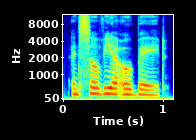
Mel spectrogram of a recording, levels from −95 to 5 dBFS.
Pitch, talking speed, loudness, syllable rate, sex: 205 Hz, 165 wpm, -15 LUFS, 5.0 syllables/s, female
